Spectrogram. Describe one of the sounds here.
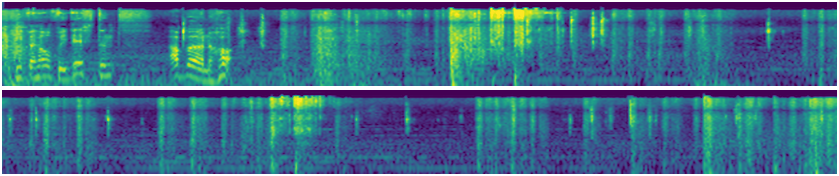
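Footsteps patter quickly on sandy ground.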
